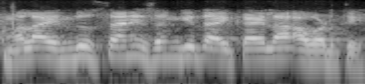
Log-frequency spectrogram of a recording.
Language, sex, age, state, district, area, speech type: Marathi, male, 60+, Maharashtra, Buldhana, rural, read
